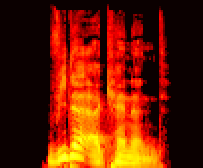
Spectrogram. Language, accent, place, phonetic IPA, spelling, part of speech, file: German, Germany, Berlin, [ˈviːdɐʔɛɐ̯ˌkɛnənt], wiedererkennend, verb, De-wiedererkennend.ogg
- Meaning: present participle of wiedererkennen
